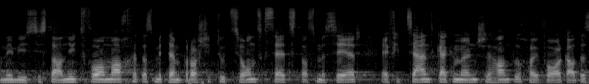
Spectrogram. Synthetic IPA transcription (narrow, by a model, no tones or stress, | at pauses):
mɪmysisd̥ɑːnytfɔːmɑχəd̥ɑsmɪt̚d̥ɛmpɾɔstitut͡sjoːnsksɛt͡sd̥ɑsməseːɾ | ɛfit͡sjæntɡ̥æɡ̥əmœnʃəɦɑnd̪l̩χœɥfɔːɾɡ̥ɑːd̥ɑs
